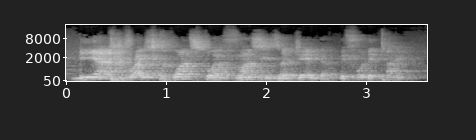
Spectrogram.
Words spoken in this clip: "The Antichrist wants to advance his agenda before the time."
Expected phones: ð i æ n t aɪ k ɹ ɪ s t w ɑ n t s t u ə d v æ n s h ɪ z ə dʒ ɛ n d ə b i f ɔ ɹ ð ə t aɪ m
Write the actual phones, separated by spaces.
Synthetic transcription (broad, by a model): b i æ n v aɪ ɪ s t w ɑ n t s t u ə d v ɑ n s h ɪ z ə dʒ ɛ n d ə b i f ɔ ɹ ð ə t aɪ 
